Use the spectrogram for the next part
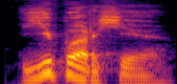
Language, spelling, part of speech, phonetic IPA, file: Russian, епархия, noun, [(j)ɪˈparxʲɪjə], Ru-епархия.ogg
- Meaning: 1. diocese, bishopric 2. domain, sphere of competence, area of responsibility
